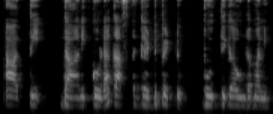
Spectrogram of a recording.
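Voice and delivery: low-pitched grumbling neighbour voice; scolding neighbour. A narrator's reading. Neighbour leaving after a quarrel, low scolding. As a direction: scold them as you leave, pitched well down. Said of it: "Saroja అలా తిట్టుకుంటూ వెళ్ళిపోయింది".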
